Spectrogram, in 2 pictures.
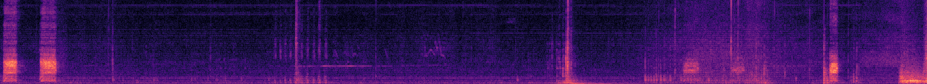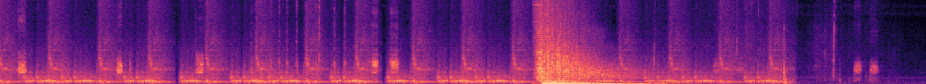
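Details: White Patch, a wild gray squirrel at a window feeder, scolds because the feeder is empty: bursts of rapid, harsh, evenly repeated chattering pulses, with a swooping added sound effect near the end and a short music sting at the start.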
